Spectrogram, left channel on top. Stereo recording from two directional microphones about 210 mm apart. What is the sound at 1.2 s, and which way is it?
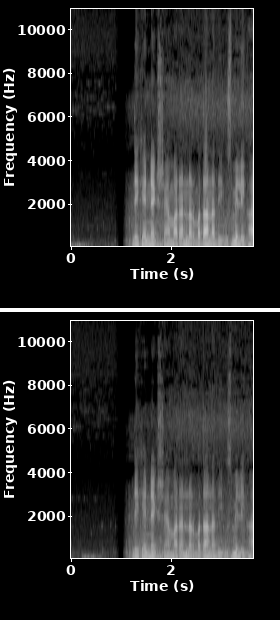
A man's voice, 20° left (ahead or behind).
